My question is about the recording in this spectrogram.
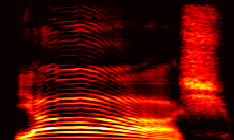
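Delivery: high, loud happy call; glad greeting. Acted. Santa happily greeting Jaś on the roof, high and loud. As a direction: greet the boy with joy. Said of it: "ucieszył się święty".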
